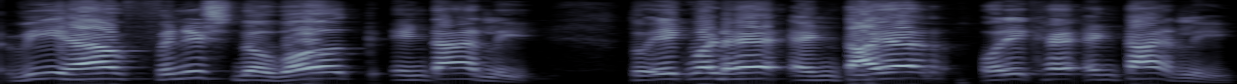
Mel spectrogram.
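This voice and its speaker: A man teaching English vocabulary, repeating each word slowly as he writes it out. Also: sits high. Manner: slow, repeats words while writing on board. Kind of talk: vocabulary lesson.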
